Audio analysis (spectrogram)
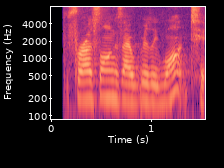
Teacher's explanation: We have only one T realized. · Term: Unreleased stops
